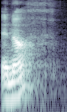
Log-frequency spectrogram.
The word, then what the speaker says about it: enough: Y tengo acá, encontré el ejemplo, enough. Enough se escribe con G-H al final, F.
